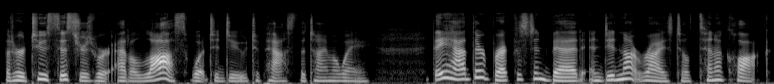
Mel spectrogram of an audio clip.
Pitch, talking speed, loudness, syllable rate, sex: 185 Hz, 225 wpm, -21 LUFS, 4.9 syllables/s, female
